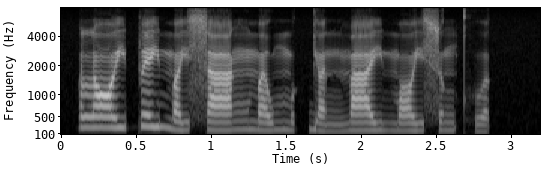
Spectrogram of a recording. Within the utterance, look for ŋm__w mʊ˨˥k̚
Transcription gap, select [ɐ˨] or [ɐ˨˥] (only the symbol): ɐ˨˥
